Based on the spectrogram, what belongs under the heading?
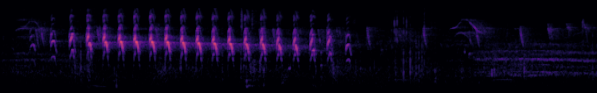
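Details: Plain thornbird singing a rapid run of about sixteen sharp, evenly spaced notes, roughly three per second, that swell then fade over three seconds; faint twittering and a soft whistle from other birds follow.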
